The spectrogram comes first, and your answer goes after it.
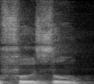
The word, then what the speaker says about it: faisons: Đây là một động từ rất đặc biệt bởi vì chúng ta thấy là ngôi thứ nhất số nhiều viết là ai mà đọc là e, và ngôi thứ hai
